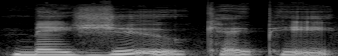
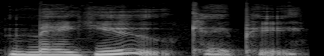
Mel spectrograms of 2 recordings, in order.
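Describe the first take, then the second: First: A J sound is heard in the name. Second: The J in the name is silent. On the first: The speaker calls it wrong. "previously pronounced incorrectly as" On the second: The speaker calls it right. "in actuality pronounced ... another silent J"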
